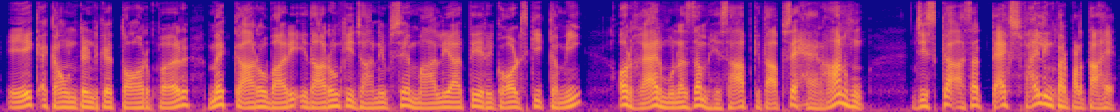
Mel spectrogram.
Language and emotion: Urdu, disgusted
